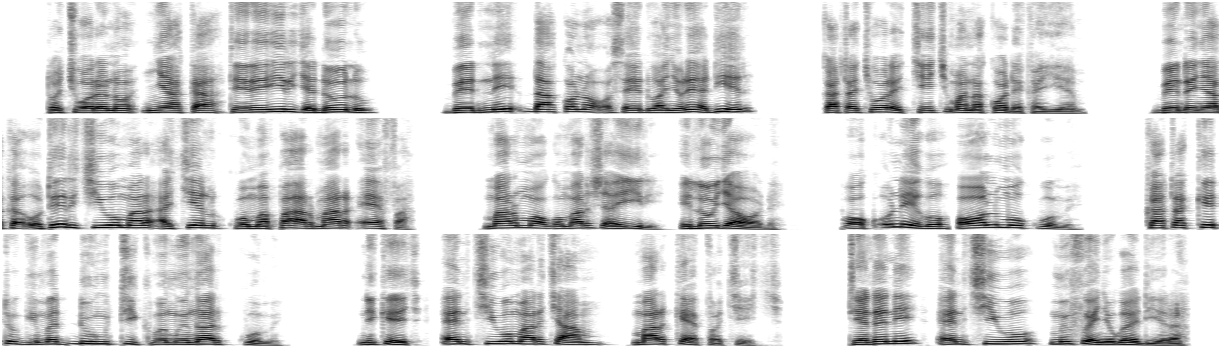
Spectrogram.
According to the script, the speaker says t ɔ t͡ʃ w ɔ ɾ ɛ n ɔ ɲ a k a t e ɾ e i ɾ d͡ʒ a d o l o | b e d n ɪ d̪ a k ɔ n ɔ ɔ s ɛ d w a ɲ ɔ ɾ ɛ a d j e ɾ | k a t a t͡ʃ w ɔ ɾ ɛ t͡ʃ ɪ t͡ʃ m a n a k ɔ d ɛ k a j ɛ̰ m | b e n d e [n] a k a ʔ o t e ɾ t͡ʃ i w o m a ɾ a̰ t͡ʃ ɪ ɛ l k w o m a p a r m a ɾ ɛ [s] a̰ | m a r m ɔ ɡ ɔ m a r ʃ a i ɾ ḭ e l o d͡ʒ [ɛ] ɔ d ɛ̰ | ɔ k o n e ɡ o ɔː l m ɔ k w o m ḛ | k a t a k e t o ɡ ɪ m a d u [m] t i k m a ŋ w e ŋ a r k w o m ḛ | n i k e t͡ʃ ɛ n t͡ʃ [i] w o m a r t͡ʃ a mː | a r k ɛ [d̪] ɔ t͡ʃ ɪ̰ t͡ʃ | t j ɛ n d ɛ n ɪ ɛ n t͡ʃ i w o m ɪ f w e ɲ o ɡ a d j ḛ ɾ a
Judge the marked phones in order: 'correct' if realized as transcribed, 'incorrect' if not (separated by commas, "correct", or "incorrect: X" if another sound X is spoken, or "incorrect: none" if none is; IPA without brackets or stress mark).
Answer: incorrect: ɲ, incorrect: f, incorrect: a, incorrect: ŋ, correct, incorrect: t̪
